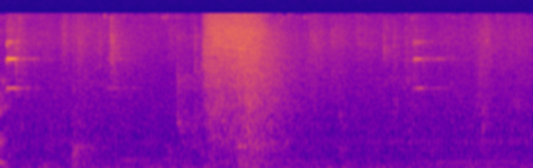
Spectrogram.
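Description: A brief rustling swish about one and a half seconds in, with faint short high beeps near the start and again near the end.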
